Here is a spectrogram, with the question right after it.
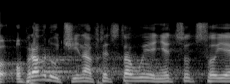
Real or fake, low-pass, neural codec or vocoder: real; 7.2 kHz; none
